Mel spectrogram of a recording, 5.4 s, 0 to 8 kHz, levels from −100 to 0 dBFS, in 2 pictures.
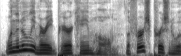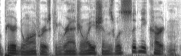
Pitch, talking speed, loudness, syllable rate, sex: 110 Hz, 210 wpm, -17 LUFS, 6.0 syllables/s, male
